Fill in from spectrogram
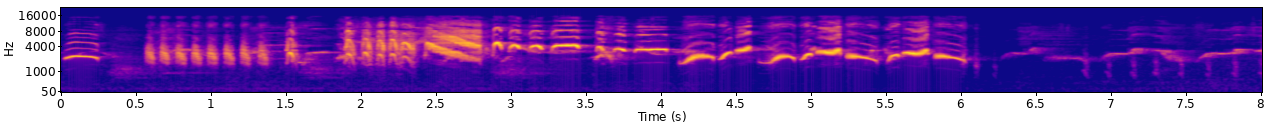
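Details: Chinese hwamei singing in voice training, a fast varied run of loud whistled and slurred notes, rising and falling phrases, some rapid trills and repeated upslurs, with a low hum underneath.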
